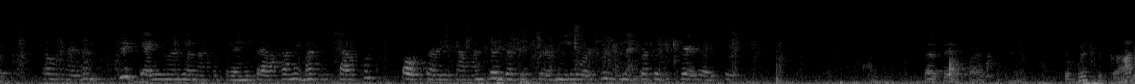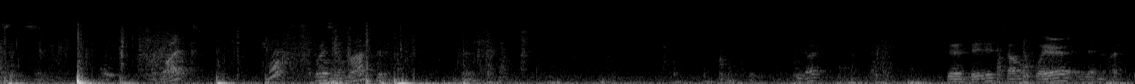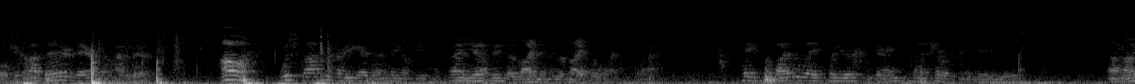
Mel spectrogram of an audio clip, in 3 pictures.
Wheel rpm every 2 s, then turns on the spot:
0, 0, 0, 0, 0, 0, 0, 0, 0, 0, 0, 0, 0, 0, 0, 0, 0.
none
